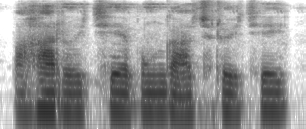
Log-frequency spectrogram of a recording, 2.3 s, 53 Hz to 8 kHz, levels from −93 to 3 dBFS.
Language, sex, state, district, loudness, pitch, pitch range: Bengali, male, West Bengal, Alipurduar, -22 LUFS, 110 Hz, 105-115 Hz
